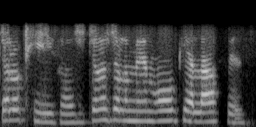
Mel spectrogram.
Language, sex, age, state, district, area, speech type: Kashmiri, female, 30-45, Jammu and Kashmir, Pulwama, rural, conversation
